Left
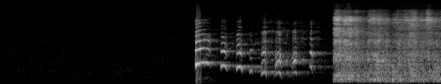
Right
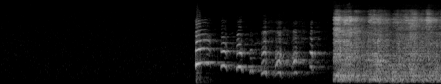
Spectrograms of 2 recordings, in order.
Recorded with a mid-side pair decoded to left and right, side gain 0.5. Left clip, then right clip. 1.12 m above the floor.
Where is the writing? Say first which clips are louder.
Left 1 dB; 15° left, 4 m.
